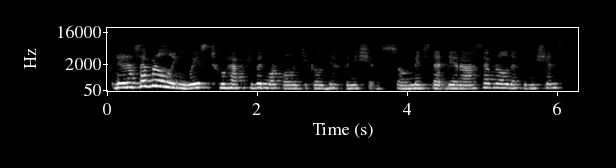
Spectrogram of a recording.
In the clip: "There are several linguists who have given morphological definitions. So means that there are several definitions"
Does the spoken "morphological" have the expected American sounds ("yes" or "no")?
yes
